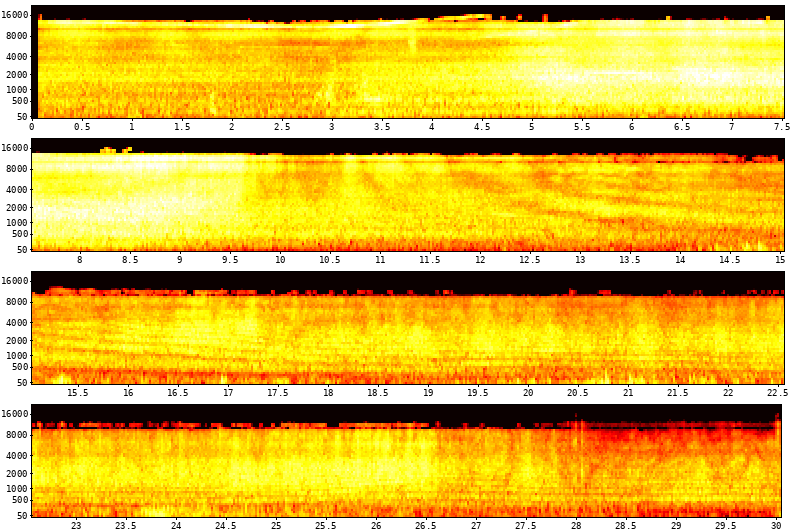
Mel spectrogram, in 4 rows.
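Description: Kingtech K102 model jet turbine in an RC Mirage 2000 running with a high whine that rises a few seconds in. It gets loud from about five to nine seconds in, then fades to a distant jet rush with a sweeping, whooshing tone as the model flies away.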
